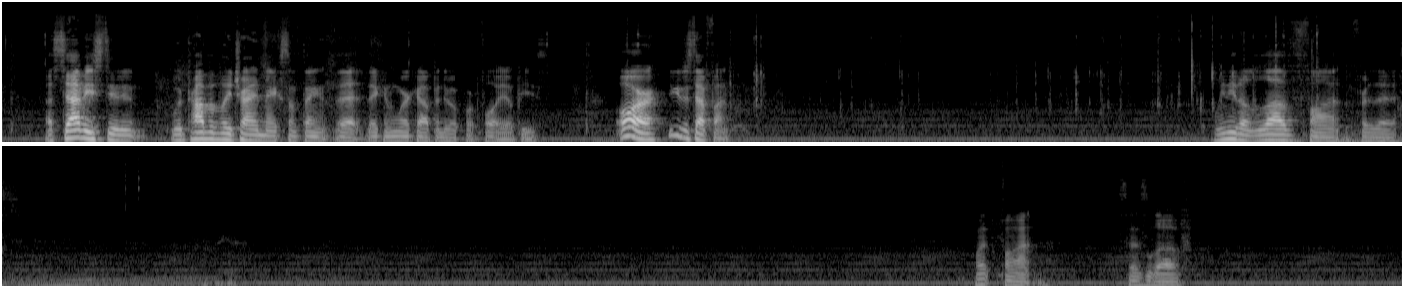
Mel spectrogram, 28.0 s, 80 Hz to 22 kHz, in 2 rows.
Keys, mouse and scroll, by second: 0.6-3.7 drag, 5.4 click, 6.4 click, 8.2 Down, 8.8 Right, 10.3 Down, 10.6 Down, 10.9 Right, 11.5 Up, 11.9 ctrl+shift+Left, 12.1 ctrl+shift+Left, 12.3 ctrl+shift+Left, 12.5 ctrl+shift+Left, 12.7 ctrl+shift+Left, 15.4 click, 16.0-18.4 drag, 24.3-25.7 scroll, 26.1 scroll.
